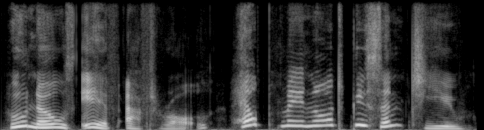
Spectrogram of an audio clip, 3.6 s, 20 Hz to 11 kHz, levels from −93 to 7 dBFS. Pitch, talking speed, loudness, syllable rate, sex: 295 Hz, 200 wpm, -18 LUFS, 4.2 syllables/s, female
